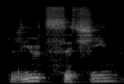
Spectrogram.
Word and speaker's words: Liu Cixin: Liu Cixin. Okay. I got one of my Chinese colleagues to help me with the pronunciation there.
